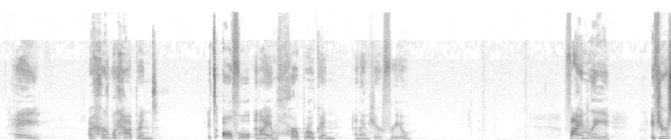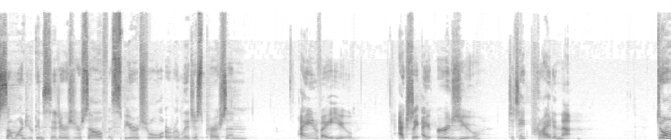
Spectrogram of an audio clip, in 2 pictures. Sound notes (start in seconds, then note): none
